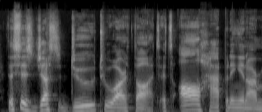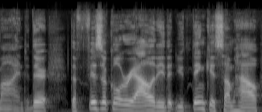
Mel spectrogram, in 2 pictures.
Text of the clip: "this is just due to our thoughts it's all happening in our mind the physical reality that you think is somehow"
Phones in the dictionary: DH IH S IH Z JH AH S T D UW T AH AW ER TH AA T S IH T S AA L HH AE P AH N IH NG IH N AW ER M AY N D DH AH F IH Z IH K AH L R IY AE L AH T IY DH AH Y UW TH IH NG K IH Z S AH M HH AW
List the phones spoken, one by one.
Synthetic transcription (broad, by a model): DH IH S IH Z JH AH S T D UW T AH AW ER TH AA T S IH T S AA L HH AE P AH N IH NG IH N AW ER M AY N D DH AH F IH Z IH K L R IY AE L AH T IY DH AH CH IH TH IH NG K IH Z S AH M HH AW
